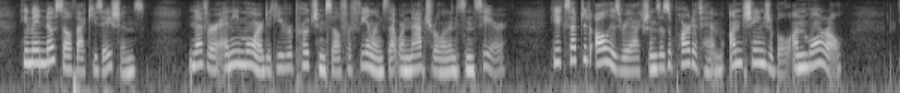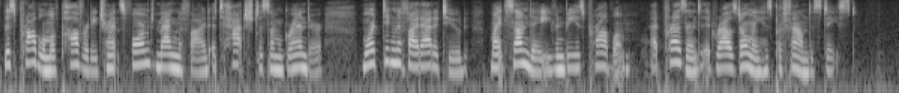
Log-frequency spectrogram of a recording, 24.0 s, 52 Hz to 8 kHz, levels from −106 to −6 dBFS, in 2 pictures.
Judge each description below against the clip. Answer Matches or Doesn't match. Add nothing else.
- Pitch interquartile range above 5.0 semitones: Matches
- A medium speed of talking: Matches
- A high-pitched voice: Matches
